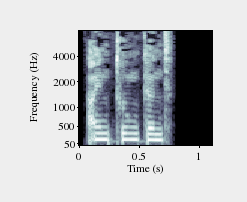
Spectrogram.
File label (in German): "eintunkend", german; adjectives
